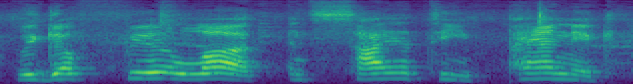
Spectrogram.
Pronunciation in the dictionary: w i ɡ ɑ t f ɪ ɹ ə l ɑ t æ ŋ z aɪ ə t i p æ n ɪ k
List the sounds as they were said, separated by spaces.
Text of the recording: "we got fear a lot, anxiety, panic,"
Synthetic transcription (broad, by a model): w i ɡ ɑ t f ɪ ɹ l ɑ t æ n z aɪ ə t i p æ n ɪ k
